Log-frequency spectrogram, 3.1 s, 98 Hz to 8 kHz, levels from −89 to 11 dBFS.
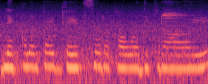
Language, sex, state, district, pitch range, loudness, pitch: Hindi, female, Uttar Pradesh, Jalaun, 225-240 Hz, -15 LUFS, 235 Hz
